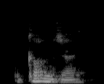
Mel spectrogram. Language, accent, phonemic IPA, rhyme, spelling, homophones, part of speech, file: English, Southern England, /ˈɡɒnzəʊ/, -ɒnzəʊ, gonzo, gone-zo, adjective / noun, LL-Q1860 (eng)-gonzo.wav
- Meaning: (adjective) 1. Using an unconventional, exaggerated, and highly subjective style, often when the reporter takes part in the events of the story 2. Unconventional, bizarre, crazy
